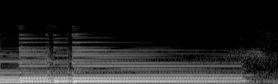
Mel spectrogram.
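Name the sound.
guitar D string being plucked while tuning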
